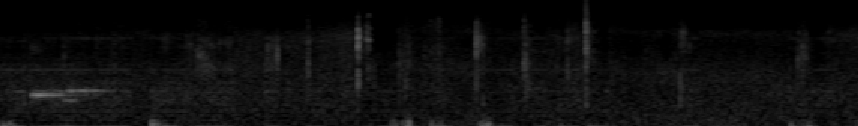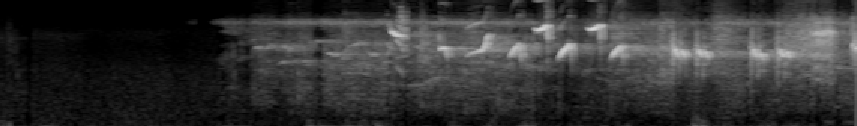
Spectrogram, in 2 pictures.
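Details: Drongo, a bird that chases away raptors so orioles, pigeons, babblers and bulbuls nest near it, singing after a long quiet stretch: a varied, musical run of rapid whistled and chattering phrases.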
